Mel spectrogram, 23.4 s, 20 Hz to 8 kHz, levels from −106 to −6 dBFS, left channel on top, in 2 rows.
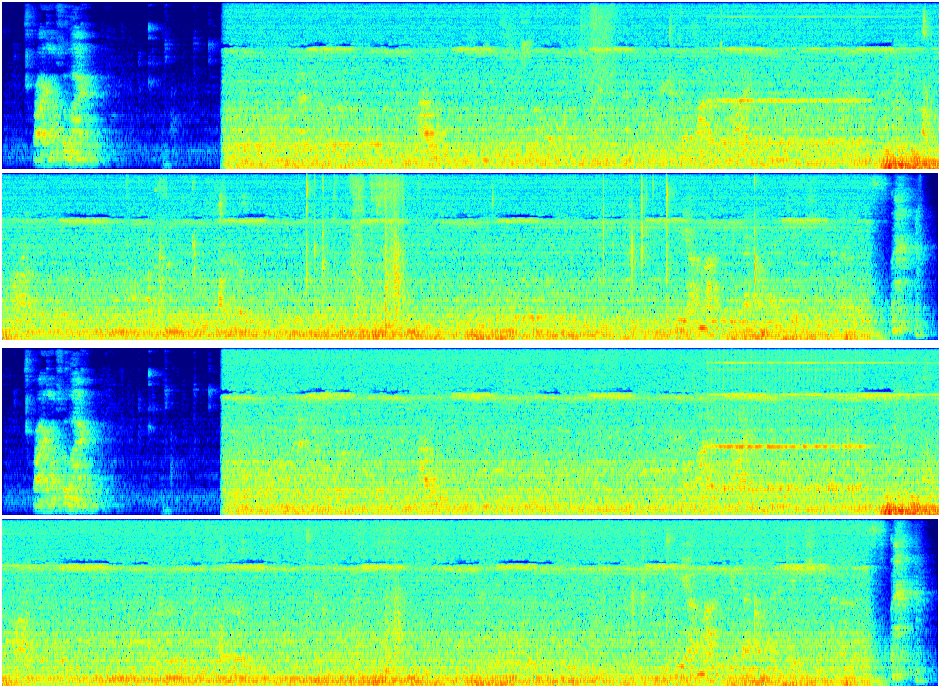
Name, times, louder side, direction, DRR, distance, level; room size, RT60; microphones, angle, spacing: voice 1, 0.4-1.1 5.2-6.0 6.2-6.5 8.5-9.8 11.0-11.4 11.8-13.0 13.5-14.9, equal, 5° right, -7 dB, 1.7 m, -40 dB
sound 1, 2.7-22.6, right 1 dB, 70° right, 1.2 m, -31 dB
voice 2, 6.0-8.5 10.4-12.0 13.3-13.8 14.4-14.5 15.7-17.3 17.8-18.0 18.6-18.8 19.5-19.8 20.6-20.7 21.1-21.8 23.1-23.2, left 4 dB, 55° left, 9 dB, 0.5 m, -40 dB
Telephone, 8.8-11.5, right 10 dB, 45° right, 0.5 m, -29 dB
voice 3, 20.1-23.2, equal, 90° right, -1 dB, 1.5 m, -37 dB
8.7 x 4.2 x 3.0 m, 0.80 s
head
